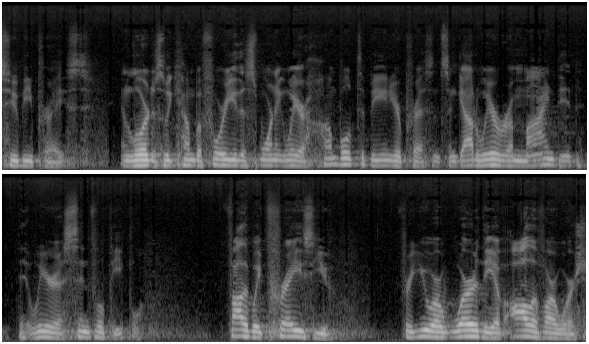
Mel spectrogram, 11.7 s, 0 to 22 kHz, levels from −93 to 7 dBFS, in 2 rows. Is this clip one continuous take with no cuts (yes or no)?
no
